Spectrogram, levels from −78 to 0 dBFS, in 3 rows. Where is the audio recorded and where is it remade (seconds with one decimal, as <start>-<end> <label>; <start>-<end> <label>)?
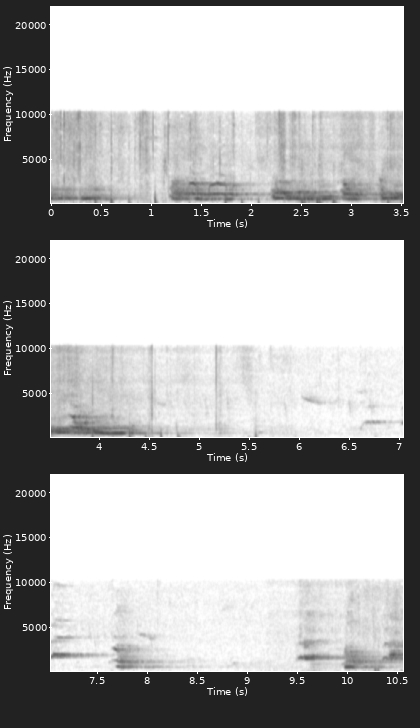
0.0-2.3 recorded; 2.3-5.6 remade; 5.6-9.2 recorded; 9.2-10.0 remade; 10.0-10.6 recorded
